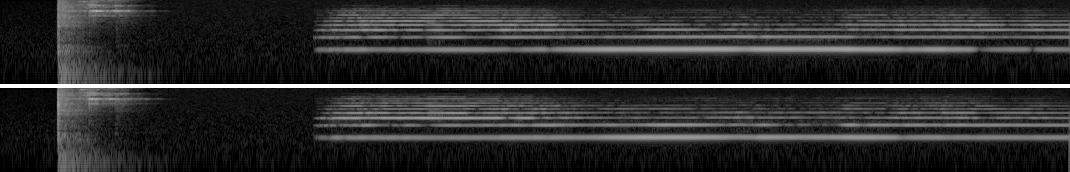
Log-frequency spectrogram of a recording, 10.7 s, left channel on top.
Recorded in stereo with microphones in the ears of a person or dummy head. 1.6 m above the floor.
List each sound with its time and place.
0.6 s dishes clattering: 35° right (ahead or behind), 2 m
3.1 s a trumpet: 25° left (ahead or behind), 5 m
